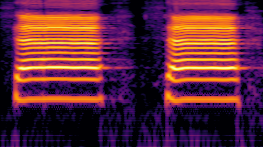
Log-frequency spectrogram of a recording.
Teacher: ces lettres se prononcent avec l'extrémité de la langue au contact de l'extrémité des incisives supérieures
